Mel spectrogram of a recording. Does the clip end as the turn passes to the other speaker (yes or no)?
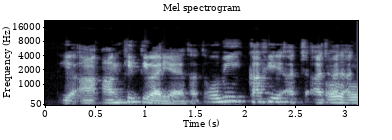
yes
